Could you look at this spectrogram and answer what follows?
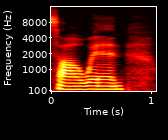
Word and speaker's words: Samhain: That weird Gaelic word is pronounced Samhain, which is pretty timely because it is Samhain is Halloween, right?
